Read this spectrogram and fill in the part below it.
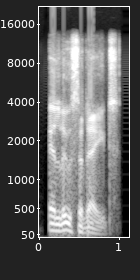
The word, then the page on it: elucidate: British English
